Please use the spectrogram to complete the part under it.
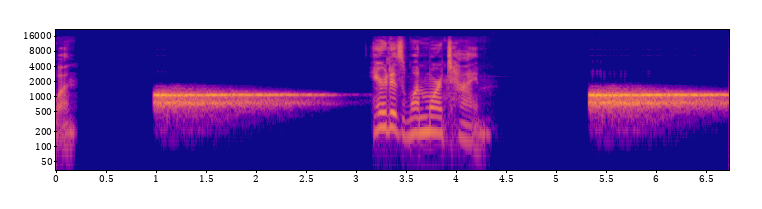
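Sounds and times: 
speech: 0:00.0 - 0:00.2, 0:03.2 - 0:04.4
robot sonar ping: 0:01.0 - 0:03.0, 0:05.4 - 0:06.7.

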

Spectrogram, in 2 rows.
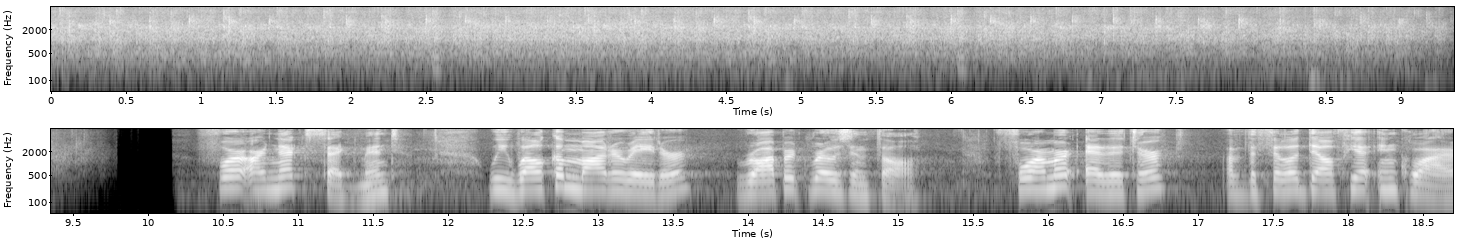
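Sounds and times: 
audience applauding panelists at a free-expression event: 0:00.0 - 0:09.8
speech: 0:10.5 - 0:15.2, 0:15.8 - 0:18.6.

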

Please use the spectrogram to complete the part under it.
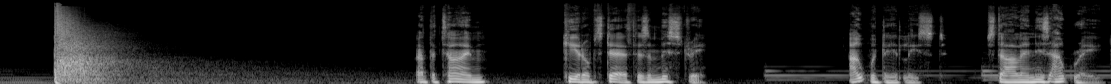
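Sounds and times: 
pistol gunshot fired into a man's neck: 0:00.6 - 0:02.6
quiet low hum: 0:00.6 - 0:06.0
speech: 0:04.2 - 0:04.9, 0:05.6 - 0:07.1, 0:08.5 - 0:11.1.

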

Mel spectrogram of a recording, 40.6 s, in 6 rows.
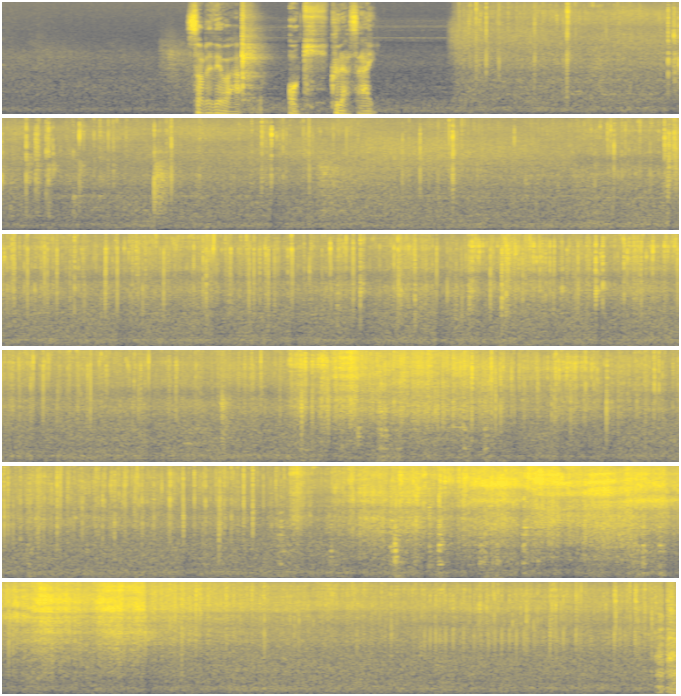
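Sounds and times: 
speech: 0:01.8 - 0:03.8
fatty salmon sizzling on the grill: 0:04.5 - 0:40.4.

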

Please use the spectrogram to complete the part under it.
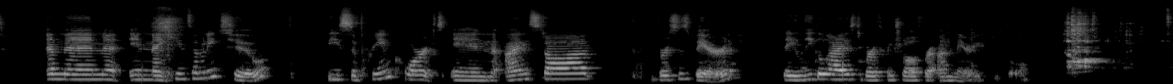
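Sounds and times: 
speech: 0:00.0 - 0:10.8
glass clinking while taking a drink: 0:10.6 - 0:11.4.

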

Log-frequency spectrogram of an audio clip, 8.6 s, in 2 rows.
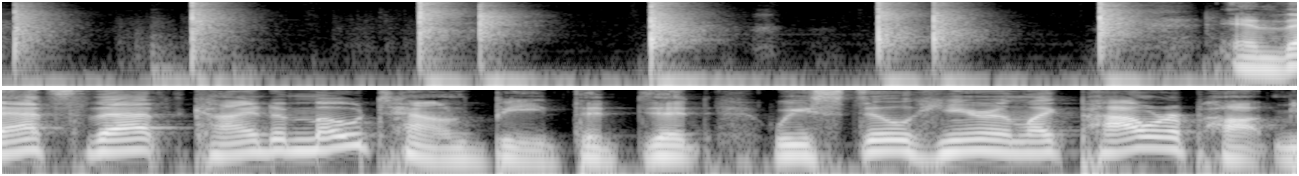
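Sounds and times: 
hand claps in a song's pre-chorus: 0:00.0 - 0:03.9
speech: 0:04.1 - 0:08.6.

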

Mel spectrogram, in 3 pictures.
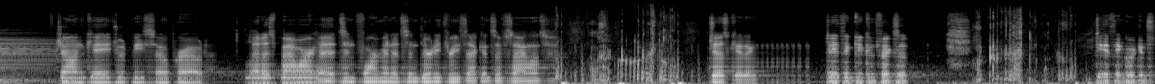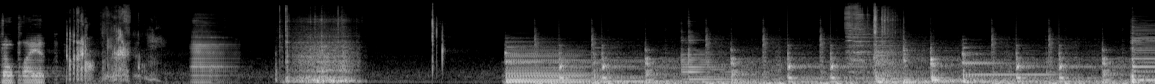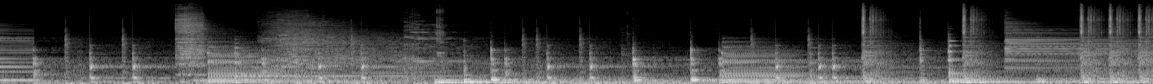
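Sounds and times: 
speech: 0:00.6 - 0:10.2, 0:11.0 - 0:13.3
piano notes: 0:16.6 - 0:34.6.

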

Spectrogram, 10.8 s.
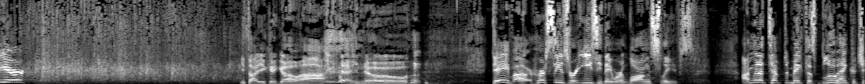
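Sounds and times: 
speech: 0:00.0 - 0:00.7, 0:03.0 - 0:05.6, 0:06.2 - 0:10.8
audience applause: 0:00.0 - 0:03.8
laughter: 0:03.9 - 0:05.7.

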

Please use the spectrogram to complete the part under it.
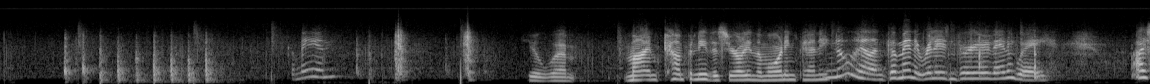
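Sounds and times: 
knocks on a bedroom door: 0:00.6 - 0:02.3
speech: 0:03.0 - 0:03.5, 0:05.3 - 0:11.5.

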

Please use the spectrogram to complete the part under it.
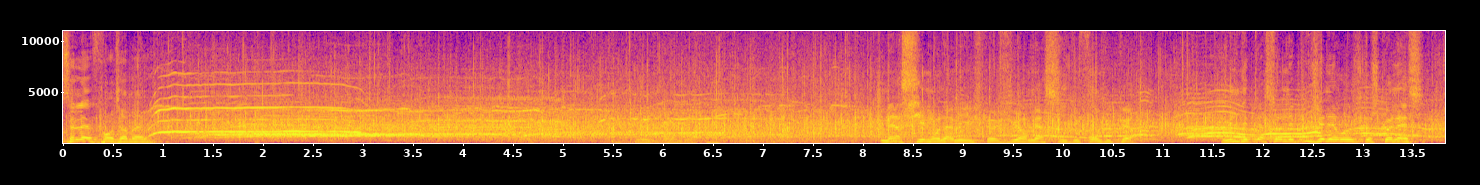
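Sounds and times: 
speech: 0:00.0 - 0:01.2, 0:08.2 - 0:10.9, 0:11.6 - 0:13.8
large audience clapping: 0:00.0 - 0:13.8
whistles: 0:02.6 - 0:08.2.

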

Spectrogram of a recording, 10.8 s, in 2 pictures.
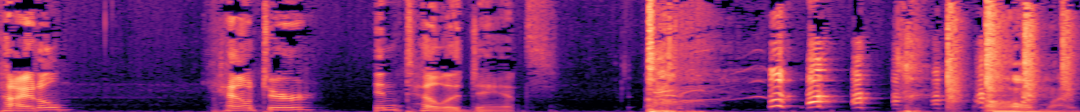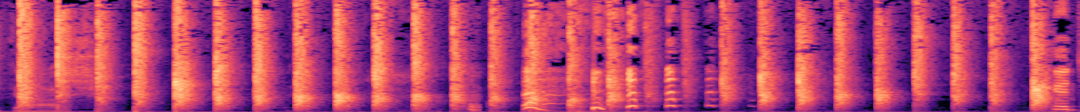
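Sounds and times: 
speech: 0:00.0 - 0:00.4, 0:01.0 - 0:02.8, 0:05.0 - 0:05.7
laughter: 0:03.2 - 0:05.7, 0:07.7 - 0:09.2
one person clapping: 0:04.5 - 0:10.7.

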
